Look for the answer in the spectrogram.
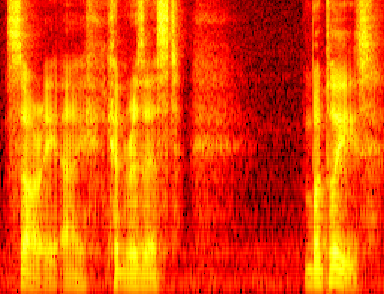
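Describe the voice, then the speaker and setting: A man acts out a calm company boss with a fairly low voice. He talks in a measured, unhurried way, leaving pauses between phrases. It is an intimate ASMR roleplay, encouraging and lightly flirtatious in temper. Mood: teasing, flirtatious. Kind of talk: ASMR roleplay, softly acted one-sided dialogue.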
